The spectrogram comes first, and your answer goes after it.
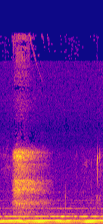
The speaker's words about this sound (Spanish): Una vez más, inhala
